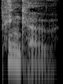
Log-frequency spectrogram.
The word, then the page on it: pinko: British English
